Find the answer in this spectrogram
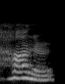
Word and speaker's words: honor: British said honor. With you no, and the American said honor. H here is silent. Honor. Honor? Yeah. H is silent.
